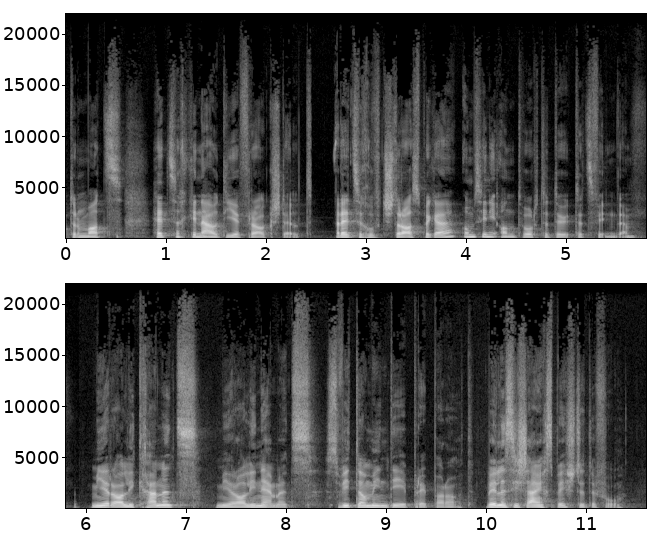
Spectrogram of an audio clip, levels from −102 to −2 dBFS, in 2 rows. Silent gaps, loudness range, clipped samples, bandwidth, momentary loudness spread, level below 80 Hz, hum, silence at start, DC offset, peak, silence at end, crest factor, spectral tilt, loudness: none; 3 LU; under 0.1%; over 20 kHz; 14 LU; -64 dBFS; none; 0.05 s; under 0.1%; -2 dBFS; 0.25 s; 22 dB; -4.5 dB/octave; -25 LUFS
